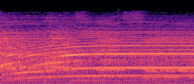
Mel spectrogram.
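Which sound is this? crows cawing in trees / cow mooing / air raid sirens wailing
air raid sirens wailing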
